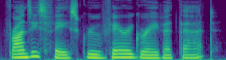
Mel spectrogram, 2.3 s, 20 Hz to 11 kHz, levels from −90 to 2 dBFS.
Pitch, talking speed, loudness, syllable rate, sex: 175 Hz, 185 wpm, -17 LUFS, 4.7 syllables/s, female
